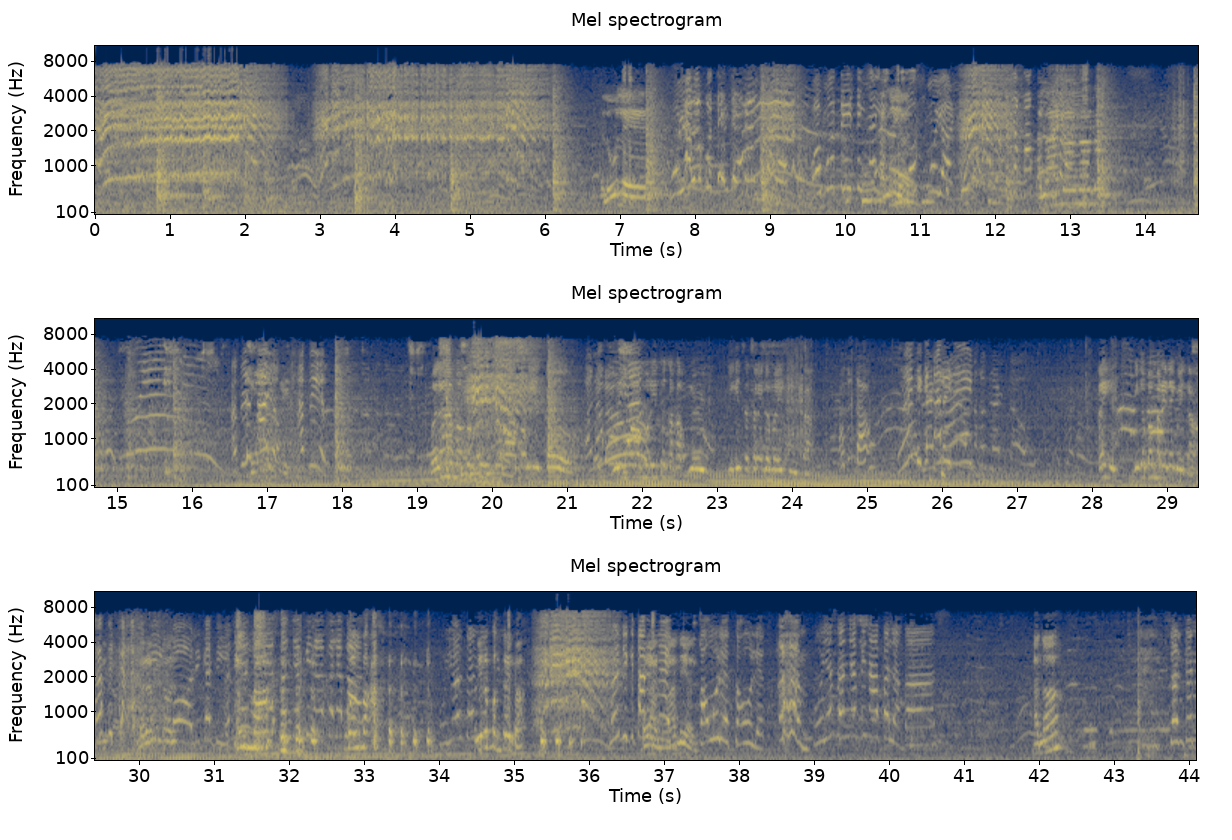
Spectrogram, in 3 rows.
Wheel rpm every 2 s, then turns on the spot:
170, 120, 180, 0, 10, 20, 10, 0, 0, 20, 20, 0, 0, 0, 10, 0, 0, 40, 10, 0, 0, 0.
none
